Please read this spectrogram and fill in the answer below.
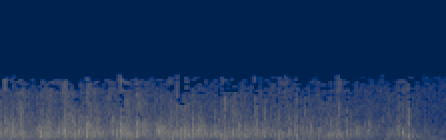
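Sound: audience clapping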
